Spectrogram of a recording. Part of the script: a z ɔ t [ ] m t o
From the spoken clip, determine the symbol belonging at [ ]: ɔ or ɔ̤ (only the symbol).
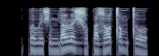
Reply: ɔ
